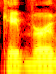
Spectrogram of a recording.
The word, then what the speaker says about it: Cape Verde: Uruguay against Cape Verde, and yes, it is pronounced Cape Verde when you say it in English.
